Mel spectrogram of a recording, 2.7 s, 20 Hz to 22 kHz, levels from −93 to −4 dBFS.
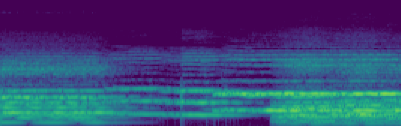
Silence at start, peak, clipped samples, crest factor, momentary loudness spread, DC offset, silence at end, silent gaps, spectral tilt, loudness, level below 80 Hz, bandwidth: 0 s; -14 dBFS; under 0.1%; 16 dB; 14 LU; under 0.1%; 0 s; none; -6.5 dB/octave; -30 LUFS; -80 dBFS; 8.2 kHz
